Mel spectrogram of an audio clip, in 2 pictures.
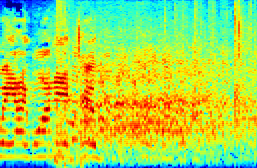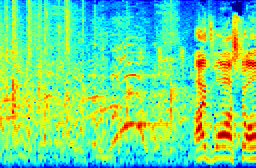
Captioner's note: audience laughing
